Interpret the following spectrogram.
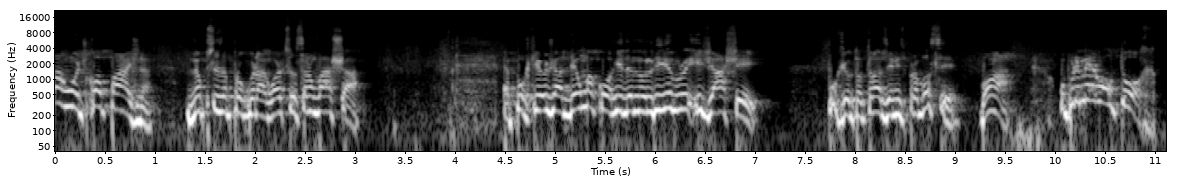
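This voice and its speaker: A man's voice: very high voice, normal speed. A man, a pastor, teaching an Old Testament class and asking his students questions that he then answers himself. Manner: animated teacher who asks questions and answers them himself; keeps telling students to write things down.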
